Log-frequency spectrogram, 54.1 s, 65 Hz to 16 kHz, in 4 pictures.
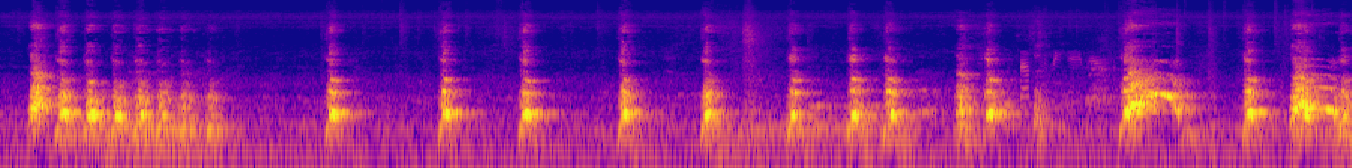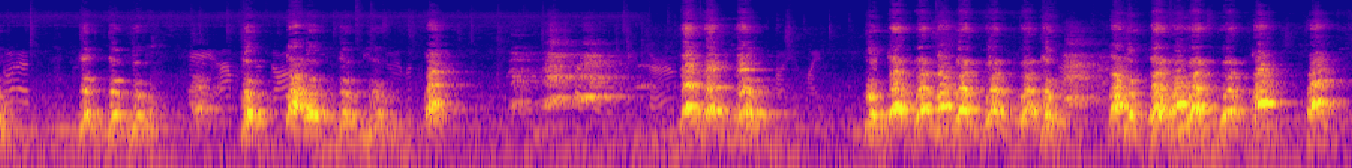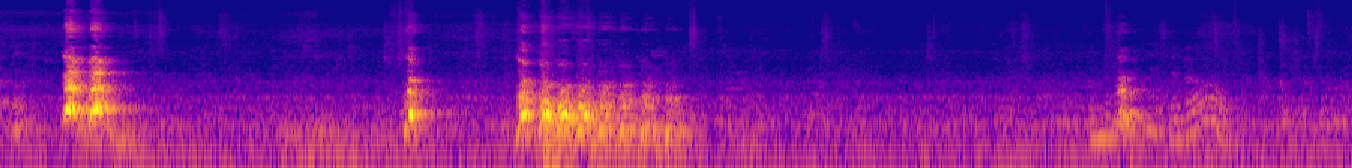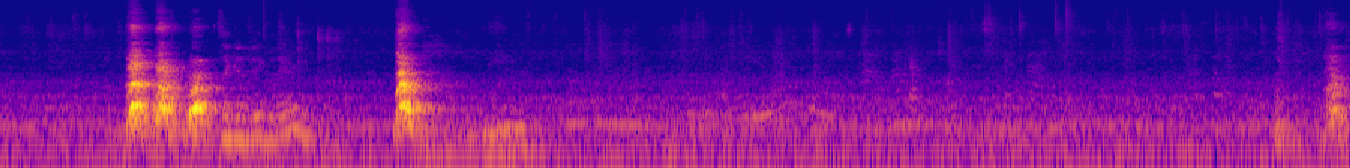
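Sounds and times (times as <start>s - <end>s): dogs barking: 0.2s - 2.4s, 3.2s - 3.7s, 4.3s - 21.5s, 22.1s - 28.5s, 31.0s - 34.1s, 38.1s - 38.6s, 41.8s - 42.8s, 44.4s - 45.2s, 53.7s - 54.0s.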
